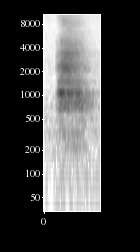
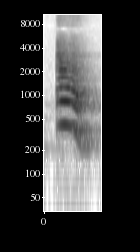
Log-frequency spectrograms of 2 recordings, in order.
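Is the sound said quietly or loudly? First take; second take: quietly; loudly. First: The sound is said very quietly. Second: The sound is said very loudly.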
